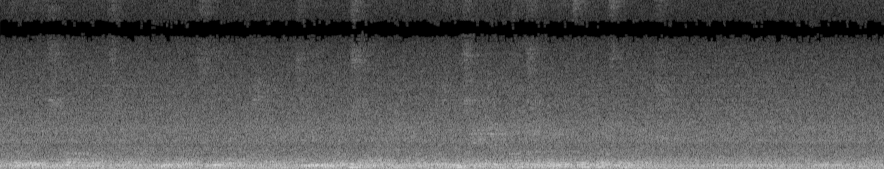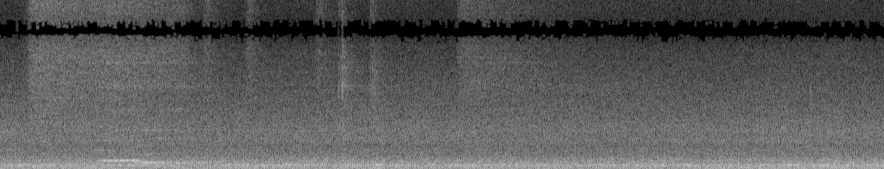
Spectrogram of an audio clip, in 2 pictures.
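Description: A subway train rumbles toward the platform, echoing through the underground station.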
